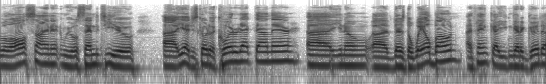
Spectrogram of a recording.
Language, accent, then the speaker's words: English; Florida, United States; Of course, Andrew and I hail from South Florida.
